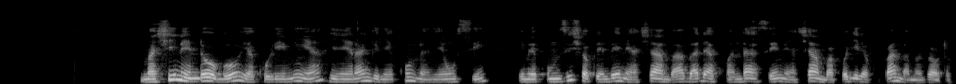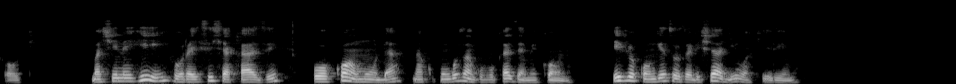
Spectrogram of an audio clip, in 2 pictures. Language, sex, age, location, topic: Swahili, male, 18-24, Dar es Salaam, agriculture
